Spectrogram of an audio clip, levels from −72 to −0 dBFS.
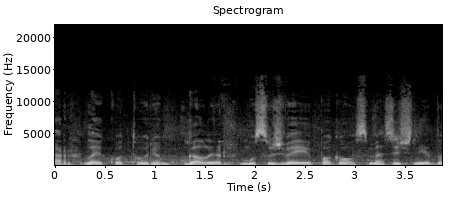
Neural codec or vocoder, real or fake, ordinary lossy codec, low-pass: none; real; MP3, 64 kbps; 14.4 kHz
